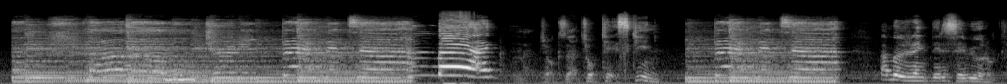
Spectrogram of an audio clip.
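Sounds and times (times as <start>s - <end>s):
man singing high note: 0.0s - 4.9s.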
